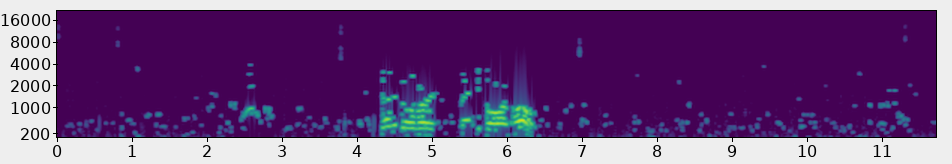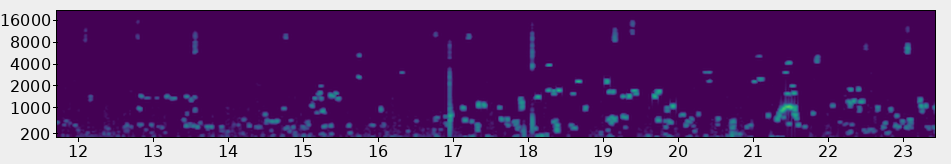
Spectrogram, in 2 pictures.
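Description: Rackets strike a shuttlecock with sharp pops.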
